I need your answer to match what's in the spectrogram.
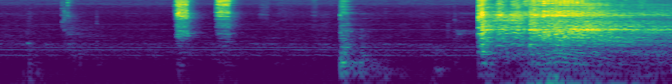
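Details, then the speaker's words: Citroen HY van no-start: dry cranking with scattered clicks despite confirmed spark, then catches at once and runs strong on starting fluid; no fuel reaching engine, possibly out of fuel. "yeah it's definitely lighting so we're definitely getting spark just no fuel so I'll take this off squirt a little go fast juice we'll see she works well alrighty let's give this a whirl"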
